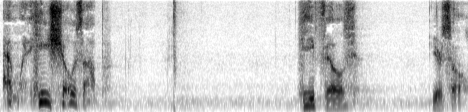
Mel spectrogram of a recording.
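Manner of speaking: soft, breath-filled, long pauses; hushed meditation. Shown as a demonstration. Preacher closing the breathing prayer, hushed meditative voice.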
